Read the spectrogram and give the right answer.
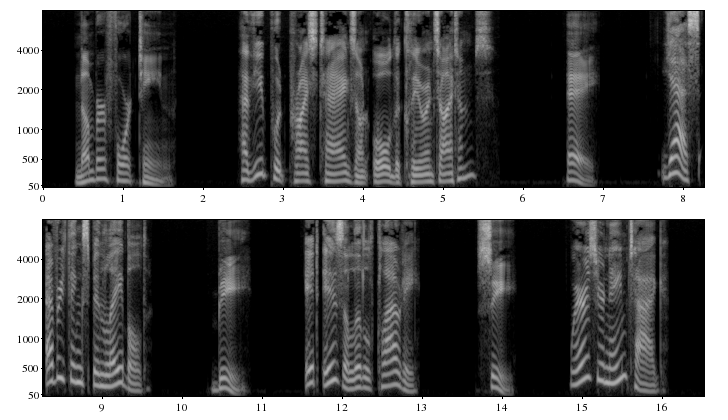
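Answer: A: Yes, everything's been labeled.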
